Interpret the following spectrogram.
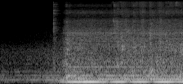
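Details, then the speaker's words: Half-HP peripheral water pump drawing from a container, after refilling and plugging to purge air bubbles: kicks on and settles into a steady, even low hum with no surging or rattle, sucking water immediately at good pressure; normal running. "Observen la bomba, cómo inmediatamente hizo la succión. Y observen cómo se mantiene la bomba succionando agua a una muy buena presión."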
